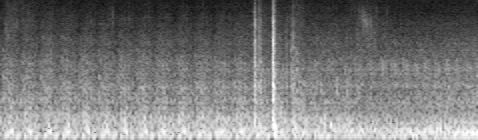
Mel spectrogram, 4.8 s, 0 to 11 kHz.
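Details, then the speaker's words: 2000 Toyota Celica GT 1.8L in drive, severe misfire: cylinders one and three dead from faulty ignition coils (coil swapped from two), lumpy stumbling low beat, camera shaking; codes P0302/P0300. "now it's running real bad as you can see my camera's shaking both cylinders are currently misar severely we have two dead"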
